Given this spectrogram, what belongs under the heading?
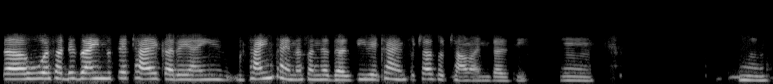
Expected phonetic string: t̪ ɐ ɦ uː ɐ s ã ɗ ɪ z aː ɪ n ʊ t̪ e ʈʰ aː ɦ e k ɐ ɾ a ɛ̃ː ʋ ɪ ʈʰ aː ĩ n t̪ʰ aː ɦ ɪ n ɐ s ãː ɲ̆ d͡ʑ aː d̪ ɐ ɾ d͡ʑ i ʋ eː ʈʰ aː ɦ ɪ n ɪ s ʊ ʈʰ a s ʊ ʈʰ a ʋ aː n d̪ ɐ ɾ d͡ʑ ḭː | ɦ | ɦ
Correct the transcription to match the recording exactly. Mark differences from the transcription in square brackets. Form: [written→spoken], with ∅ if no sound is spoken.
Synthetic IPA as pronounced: t̪ ɐ ɦ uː ɐ s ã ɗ ɪ z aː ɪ n ʊ t̪ e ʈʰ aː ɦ e k ɐ ɾ [a→e] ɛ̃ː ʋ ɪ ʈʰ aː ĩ n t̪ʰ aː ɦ ɪ n ɐ s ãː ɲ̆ d͡ʑ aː d̪ ɐ ɾ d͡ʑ i ʋ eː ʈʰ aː ɦ ɪ n ɪ s ʊ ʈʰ a s ʊ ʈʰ a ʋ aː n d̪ ɐ ɾ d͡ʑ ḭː | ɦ | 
